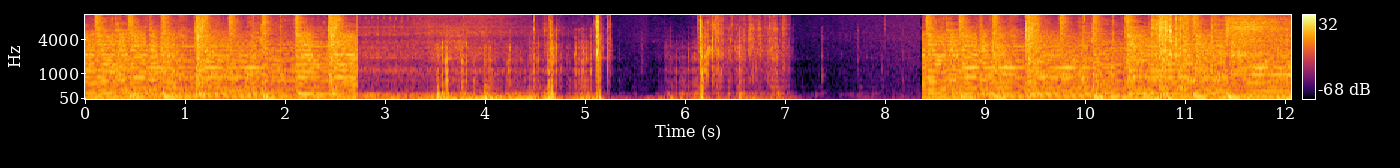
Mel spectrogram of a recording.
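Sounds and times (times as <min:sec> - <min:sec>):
background music: 0:00.0 - 0:02.8, 0:08.4 - 0:12.0.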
